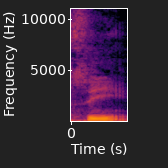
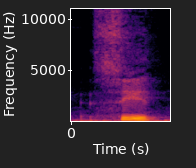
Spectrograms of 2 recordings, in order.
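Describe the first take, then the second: First: The letter is said as zee. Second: The letter is said as zed. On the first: "en inglés americano" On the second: "en inglés británico"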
